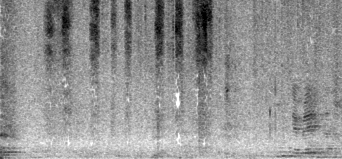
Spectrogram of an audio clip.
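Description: A pen scratches steadily across paper, short strokes in an irregular rhythm with brief pauses between them, fairly quiet and heard on its own.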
